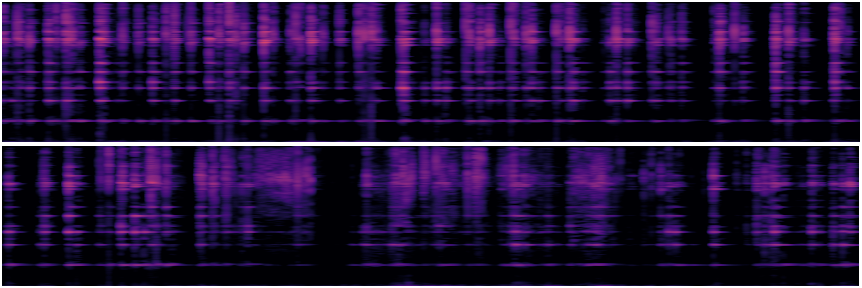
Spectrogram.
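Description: Long painted nails of both hands tap rapidly on a tall, clear, embossed glass "Poison" bottle with a paper label, hollow and apparently empty, standing on a table; bracelets on the wrist may add a jingle. Quick, bright clicking taps with a thin, high glassy ring that dies away almost instantly, with almost no low end.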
